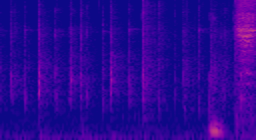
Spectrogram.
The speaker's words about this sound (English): Wasn't Googling it with that obnoxiously loud keyboard.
